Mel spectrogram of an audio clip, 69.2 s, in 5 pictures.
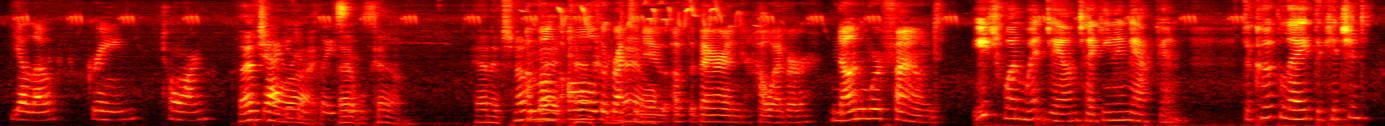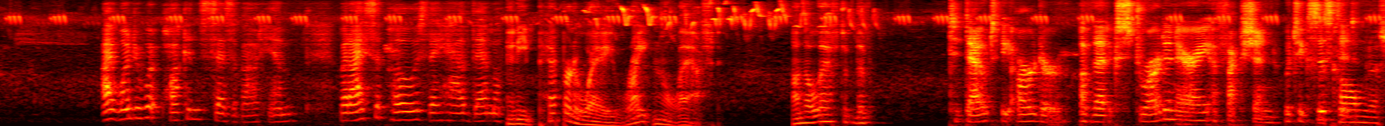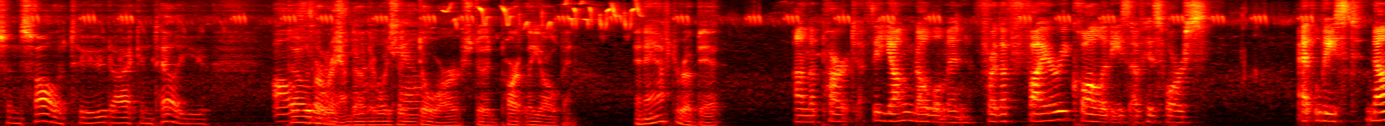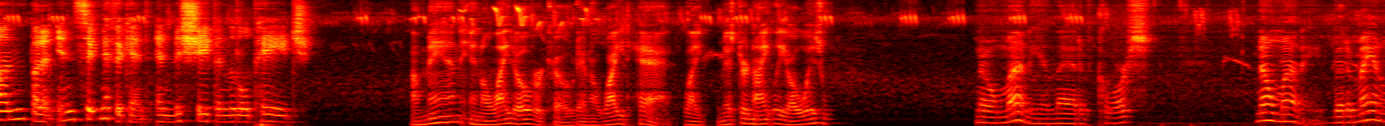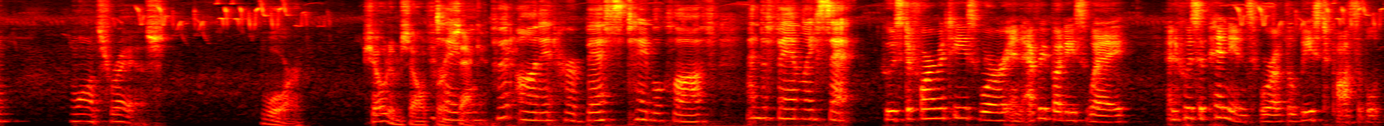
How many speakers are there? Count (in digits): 6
